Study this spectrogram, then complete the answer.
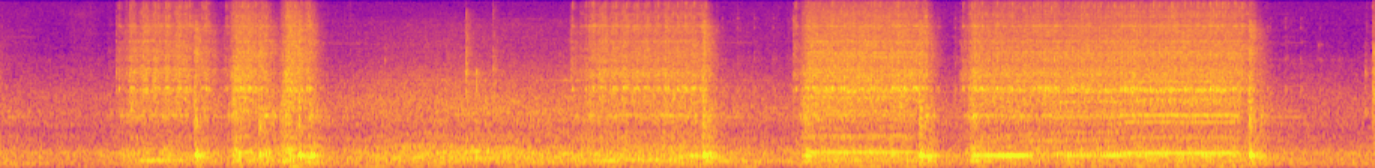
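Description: A sewing machine whirs in quick bursts as it stitches.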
